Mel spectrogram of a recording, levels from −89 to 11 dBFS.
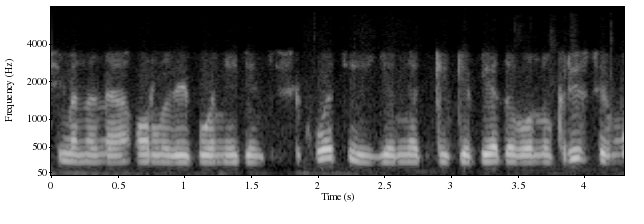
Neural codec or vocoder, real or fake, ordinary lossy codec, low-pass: none; real; Opus, 24 kbps; 7.2 kHz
